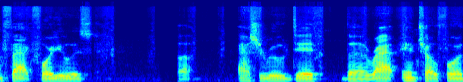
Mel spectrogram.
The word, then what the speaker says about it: Asheru: for all these years I was pronouncing dude's name wrong I was saying asheru as if it wasn't jayu shame ashero y'all get it right yeah yeah um so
